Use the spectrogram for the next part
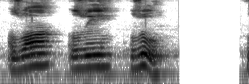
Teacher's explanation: Zo ini letaknya pada ujung lidah menempel dengan ujung gigi seri atas.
